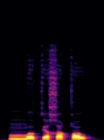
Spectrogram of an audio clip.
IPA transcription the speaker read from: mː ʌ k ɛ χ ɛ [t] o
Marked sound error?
yes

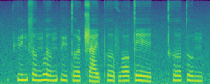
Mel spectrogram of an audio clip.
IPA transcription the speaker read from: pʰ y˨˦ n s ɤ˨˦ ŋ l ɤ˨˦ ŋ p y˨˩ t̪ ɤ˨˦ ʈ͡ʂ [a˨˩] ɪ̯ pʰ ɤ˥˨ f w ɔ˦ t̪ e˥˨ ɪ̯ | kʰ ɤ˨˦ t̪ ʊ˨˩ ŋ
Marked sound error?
no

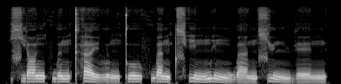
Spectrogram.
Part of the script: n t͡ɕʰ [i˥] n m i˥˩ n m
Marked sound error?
yes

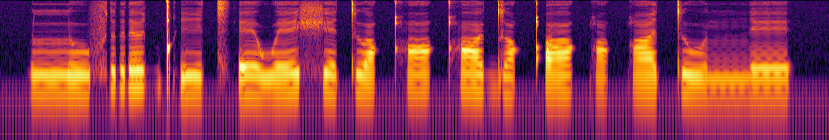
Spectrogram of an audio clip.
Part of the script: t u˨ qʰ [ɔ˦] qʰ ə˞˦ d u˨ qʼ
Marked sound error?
no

